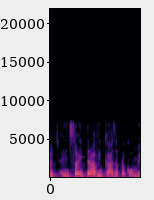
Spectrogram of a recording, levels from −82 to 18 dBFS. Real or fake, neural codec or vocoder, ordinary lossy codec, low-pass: real; none; none; 7.2 kHz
